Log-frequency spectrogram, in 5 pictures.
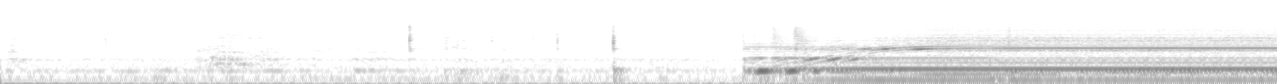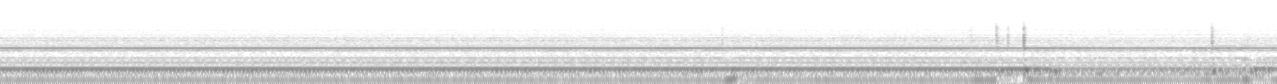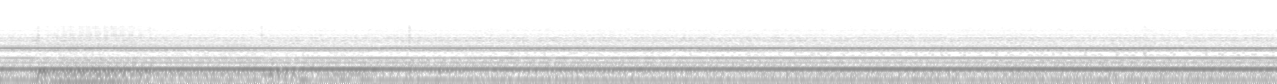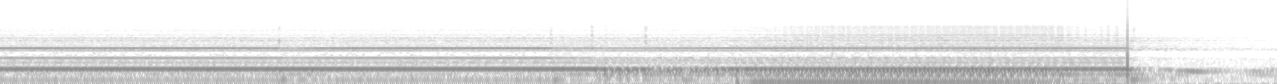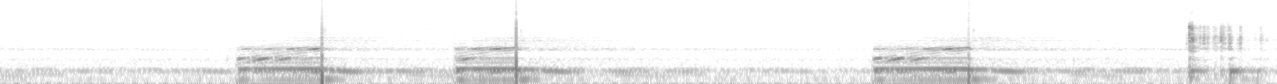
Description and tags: Solder fan vibration
Listening to the hum of a solder fume extraction fan while turned on.
contact-mic, electronics, piezo-mic, vibrations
